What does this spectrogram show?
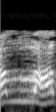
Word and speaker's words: আল্লাহ: আল্লাহ পাকের উচ্চারণটা হচ্ছে, আল্লাহ পাকের নাম উচ্চারণ হচ্ছে আল্লাহ। মুখটা একটু গোল হয়ে যাবে, বলেন আল্লাহ আল্লাহ আল্লাহ।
